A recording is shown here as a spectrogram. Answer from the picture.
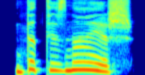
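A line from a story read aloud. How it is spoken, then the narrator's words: Hesitant beginning. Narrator (Russian): неуверенно начинает Азамат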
